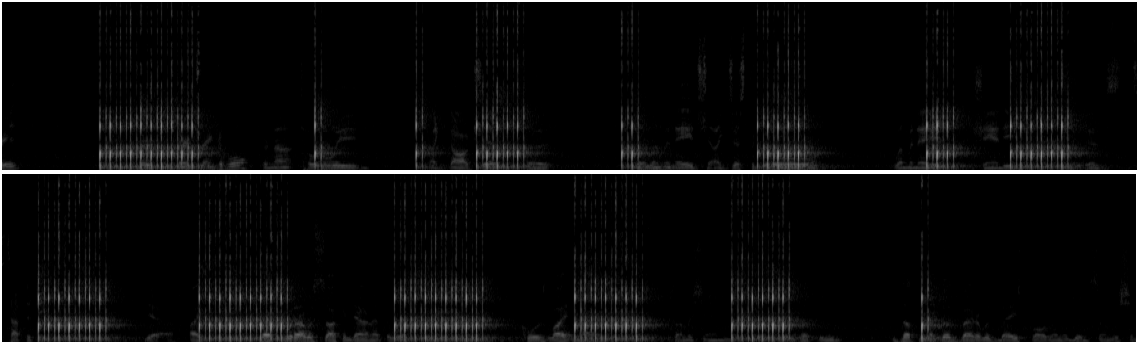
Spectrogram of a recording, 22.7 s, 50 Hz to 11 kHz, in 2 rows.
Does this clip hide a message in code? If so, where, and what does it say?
Yes: pulse dialling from 1.0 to 20.6 s, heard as clicks on a phone line, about 10 pulses a second, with speech in English. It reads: 0 1 1 5 2 5 3 6 7 9 9 7 6 1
